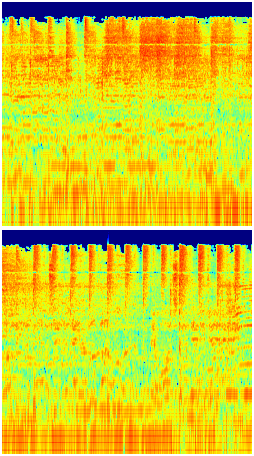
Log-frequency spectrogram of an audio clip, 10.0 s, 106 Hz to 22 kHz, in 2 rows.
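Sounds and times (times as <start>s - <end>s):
drums and cymbals: 0.0s - 10.0s
electric bass low notes: 0.0s - 10.0s
electric guitars: 0.0s - 10.0s.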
